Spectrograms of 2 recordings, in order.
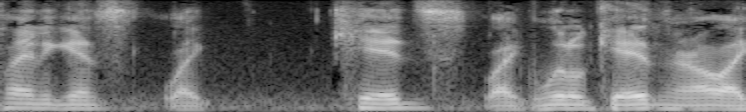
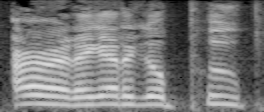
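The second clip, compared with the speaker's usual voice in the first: put-on high kid voice, much higher; imitating his little son; 12 semitones higher, 4 dB louder than usual. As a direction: play the little boy announcing it. Dad retells his son's line.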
